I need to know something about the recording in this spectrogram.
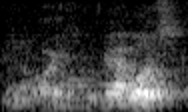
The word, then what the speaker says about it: Grabois: Organizados por el argentino Juan, ¿cómo lo pronuncian? ¿Grabois o Grabois? Grabois.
